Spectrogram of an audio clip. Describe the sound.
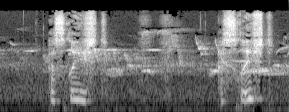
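Migratory birds chirping in spring, heard as two short bursts of bright, high-pitched chirps separated by a quieter stretch of faint background.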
